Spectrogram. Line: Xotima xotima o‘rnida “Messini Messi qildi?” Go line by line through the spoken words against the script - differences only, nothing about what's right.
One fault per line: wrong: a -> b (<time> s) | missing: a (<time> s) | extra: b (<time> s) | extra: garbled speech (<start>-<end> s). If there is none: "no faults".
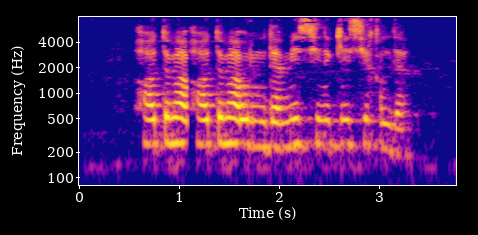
no faults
